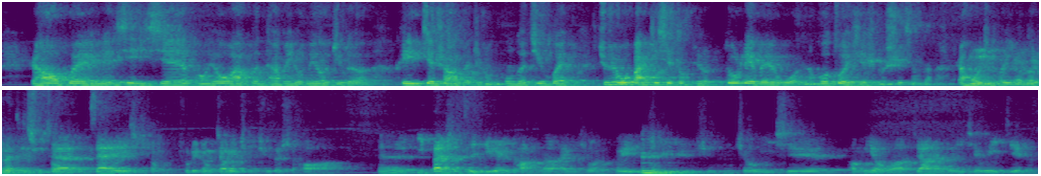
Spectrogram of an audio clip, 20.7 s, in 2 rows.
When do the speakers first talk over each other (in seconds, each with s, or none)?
9.7 s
